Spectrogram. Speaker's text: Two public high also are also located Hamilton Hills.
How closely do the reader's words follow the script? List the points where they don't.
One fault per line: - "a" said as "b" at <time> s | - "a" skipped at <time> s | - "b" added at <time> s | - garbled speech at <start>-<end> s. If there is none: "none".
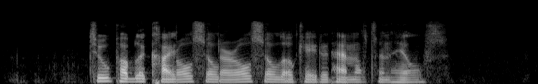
none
